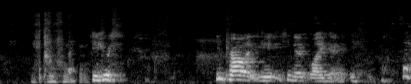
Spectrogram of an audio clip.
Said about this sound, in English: Hey, Bark, yeah. Bark. Podcast dog. What's up, man?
